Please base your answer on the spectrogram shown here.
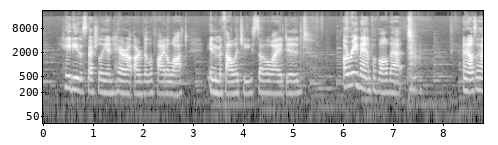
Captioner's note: laughs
